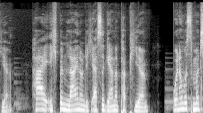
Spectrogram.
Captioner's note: speaking German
